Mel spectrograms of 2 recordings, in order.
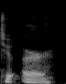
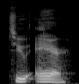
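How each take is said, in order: First: The word err is not said like air. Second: The word err is said like air. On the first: The speaker calls it wrong. "I just made a mistake" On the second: The speaker calls it right. "the correct pronunciation for that is air"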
